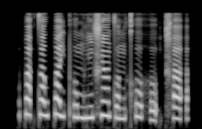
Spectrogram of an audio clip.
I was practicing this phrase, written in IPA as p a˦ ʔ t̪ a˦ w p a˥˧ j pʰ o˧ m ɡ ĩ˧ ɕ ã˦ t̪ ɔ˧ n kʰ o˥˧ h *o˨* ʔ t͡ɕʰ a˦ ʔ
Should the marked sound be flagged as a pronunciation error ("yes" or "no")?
no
